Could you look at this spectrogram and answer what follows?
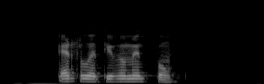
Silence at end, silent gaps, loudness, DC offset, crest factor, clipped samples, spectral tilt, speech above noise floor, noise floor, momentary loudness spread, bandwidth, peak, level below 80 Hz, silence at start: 0.9 s; none; -37 LUFS; under 0.1%; 20 dB; under 0.1%; -7 dB/octave; 40 dB; -76 dBFS; 7 LU; 9.8 kHz; -20 dBFS; -86 dBFS; 0.6 s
